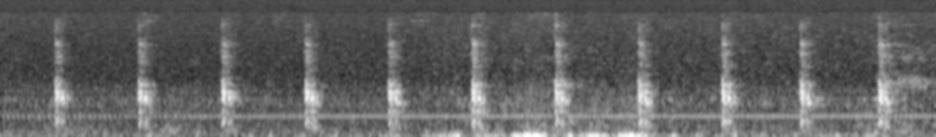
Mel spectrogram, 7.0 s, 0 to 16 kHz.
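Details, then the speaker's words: Chinese diesel heater at first start, pump set around 5 Hz: soft, evenly spaced clicks about every two thirds of a second over a faint hum; fuel pump ticking normally while priming the fuel lines. "so far I'm not hearing the ticking that uh indicates that the uh fuel pump is working oh there it is okay you hear that ticking as a truck driver I'm well used to that ticking"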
